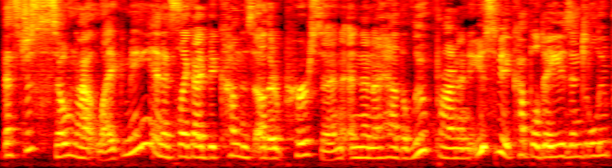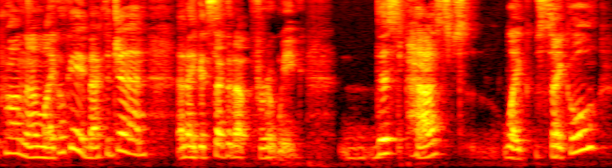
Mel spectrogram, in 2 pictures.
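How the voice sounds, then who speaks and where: A woman's voice: medium pitch, lively intonation, fairly quick, darkish tone. A middle-aged woman raised speaking German, talking in a rambling, chatty way for her personal vlog, with many fillers. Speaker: vlogger.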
